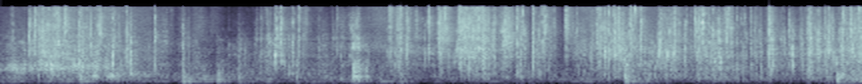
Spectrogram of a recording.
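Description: A foil blind-box bag being crinkled and pulled open by hand to free a small vinyl figure. It makes a dense crackling rustle in two spells, with a short lull about two seconds in.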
